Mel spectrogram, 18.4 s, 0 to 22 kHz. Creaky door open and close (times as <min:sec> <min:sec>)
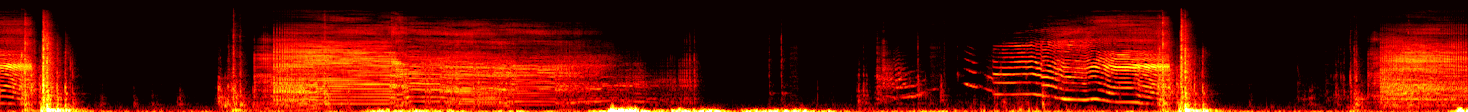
0:00.0 0:01.0, 0:02.8 0:08.8, 0:10.7 0:15.2, 0:16.6 0:18.3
